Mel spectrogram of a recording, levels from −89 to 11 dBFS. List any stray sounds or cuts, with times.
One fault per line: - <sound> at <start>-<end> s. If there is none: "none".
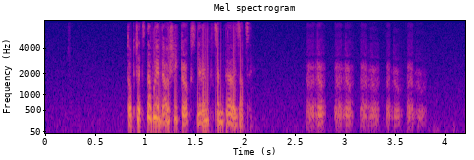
- laugh at 2.6-3.8 s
